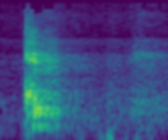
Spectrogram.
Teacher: Back part of the tongue, you have to touch it to alveolar ridge, to soft palate above, and then you will get the sound K.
